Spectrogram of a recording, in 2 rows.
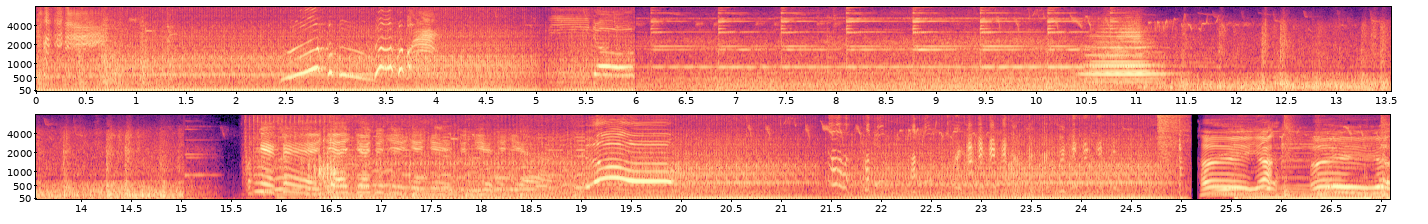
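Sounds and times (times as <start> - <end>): low engine hum: 0.0 - 8.2, 15.6 - 25.1
train rattling on track: 0.0 - 25.1
railroad crossing signal ringing: 5.2 - 11.7
train horn: 10.4 - 11.6
squeaky gliding chirps: 20.0 - 24.8.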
